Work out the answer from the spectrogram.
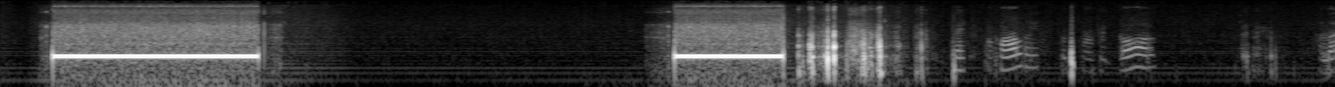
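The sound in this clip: A steady telephone dial tone sounds while a call is placed, in two bursts of roughly two seconds and one second. Scattered clicks and people talking follow.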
